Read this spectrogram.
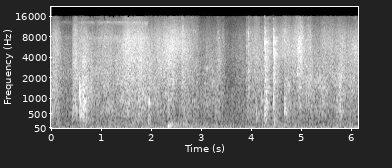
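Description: A plastic sheet crinkles as a man crawls over it.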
